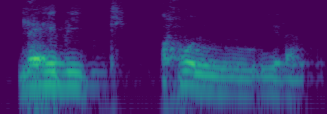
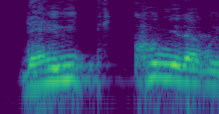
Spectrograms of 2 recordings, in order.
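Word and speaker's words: Λευιτικόν: 여러분 보면 넘겨보면 레비티콘이라고 붙인 거예요. 레위티콘이라고 읽어도 돼요.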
